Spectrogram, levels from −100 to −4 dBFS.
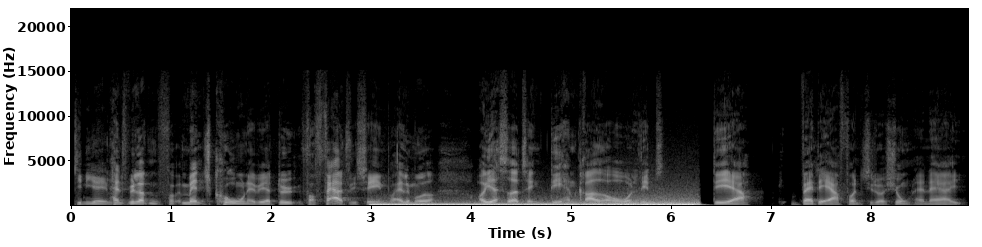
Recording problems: low rumble; loud; from 3 to 6.5 s; 1 dB below the speech

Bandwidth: 15 kHz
